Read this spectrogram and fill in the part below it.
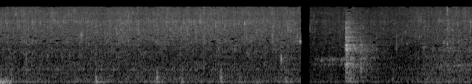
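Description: A spicy egg fry sizzles and crackles steadily in a pan over a low-to-medium flame, with a sharp pop or clatter near the end; no voices.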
